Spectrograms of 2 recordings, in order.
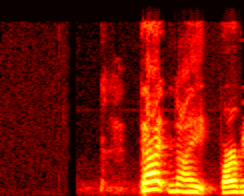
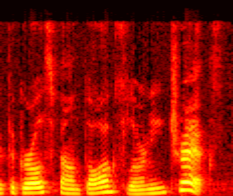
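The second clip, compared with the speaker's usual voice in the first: ordinary delivery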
